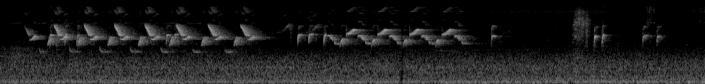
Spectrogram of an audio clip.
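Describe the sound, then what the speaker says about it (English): A mockingbird singing in a garden: fast, bright trilled phrases of repeated notes, one burst after another, fading to a few scattered calls over a low outdoor background. "And we got the bird, Mockingbird."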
